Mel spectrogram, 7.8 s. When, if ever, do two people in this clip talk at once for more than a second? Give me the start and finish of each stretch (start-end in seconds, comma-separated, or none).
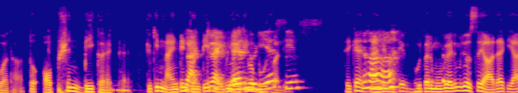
2.8-4.3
